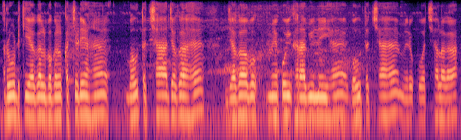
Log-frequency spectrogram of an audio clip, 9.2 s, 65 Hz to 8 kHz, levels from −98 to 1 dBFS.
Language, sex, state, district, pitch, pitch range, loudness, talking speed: Hindi, male, Chhattisgarh, Balrampur, 145 Hz, 140-150 Hz, -17 LUFS, 150 wpm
